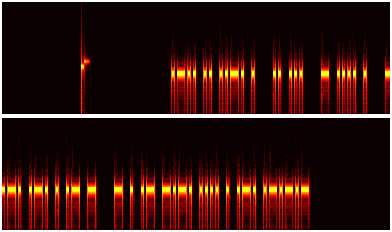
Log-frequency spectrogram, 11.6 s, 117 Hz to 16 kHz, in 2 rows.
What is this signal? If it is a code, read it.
Morse code, heard as a keyed tone, about 30 wpm, 700 Hz. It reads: LIFE IS THE GREAT TEACHER.
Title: Sentences from Top 1000 Words - Review Part 6 - 30wpm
